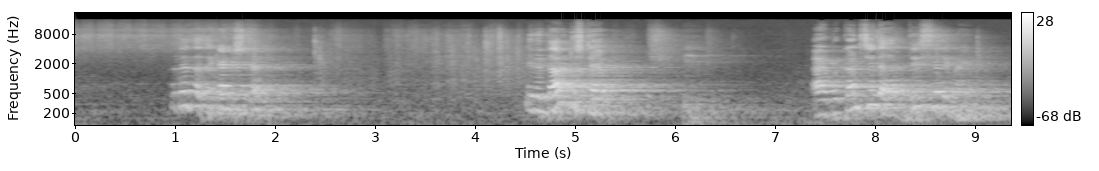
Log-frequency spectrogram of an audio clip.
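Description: An elderly man speaks calmly and clearly, explaining in a lecture.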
